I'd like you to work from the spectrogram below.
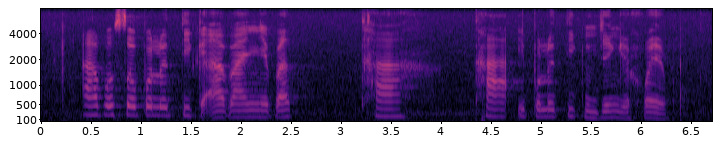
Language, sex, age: South Ndebele, female, 19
